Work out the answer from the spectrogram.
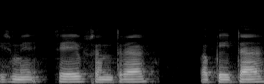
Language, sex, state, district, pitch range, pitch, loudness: Hindi, male, Uttar Pradesh, Varanasi, 115-120 Hz, 115 Hz, -28 LUFS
